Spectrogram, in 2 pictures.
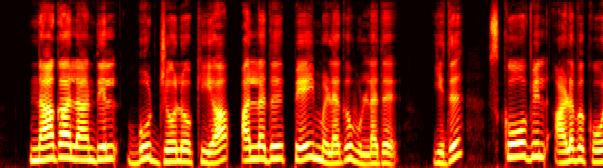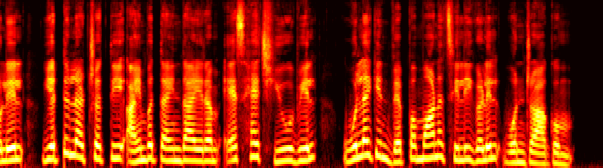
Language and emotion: Tamil, neutral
